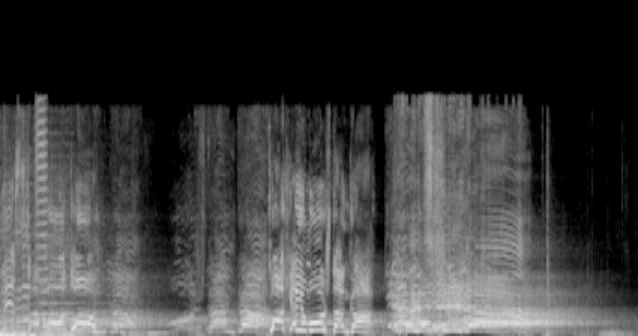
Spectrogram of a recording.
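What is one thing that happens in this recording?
A chorus of men and women sings loudly.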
